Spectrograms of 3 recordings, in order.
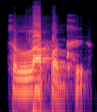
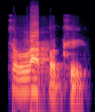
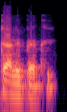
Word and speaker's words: telepathy: It should be pronounced as telepathy. telepathy Not telepathy. Uh the stress is on le.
